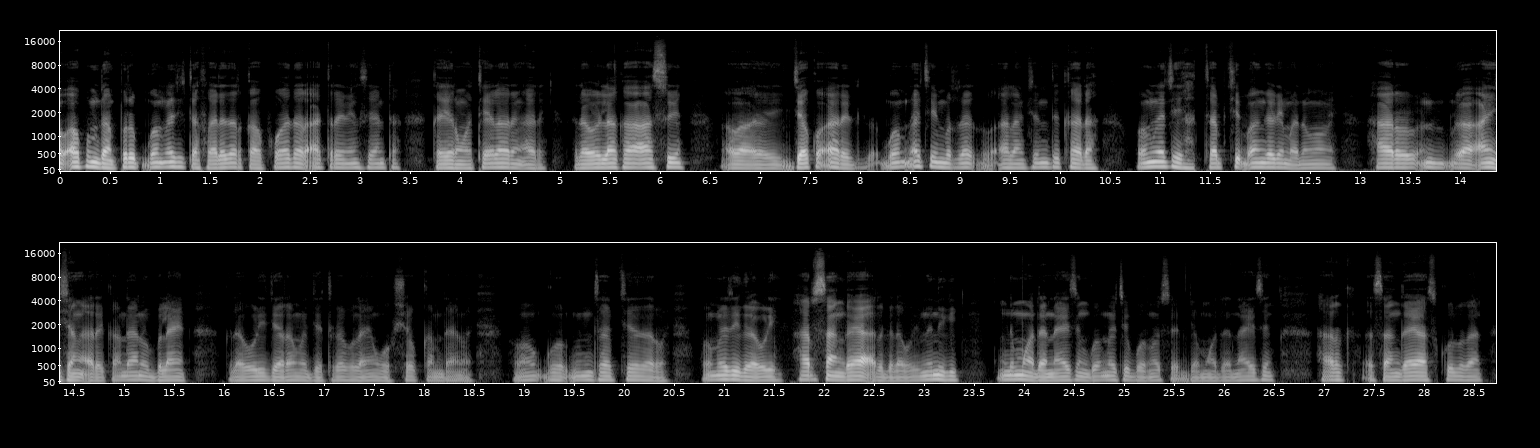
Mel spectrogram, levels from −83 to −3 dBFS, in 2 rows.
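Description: No technical faults can be heard anywhere in the speech recording. Nothing in it calls for a timestamp or any further comment.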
